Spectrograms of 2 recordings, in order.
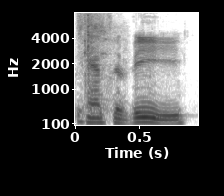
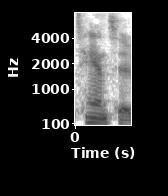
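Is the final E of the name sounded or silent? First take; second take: sounded; silent. First: The final E is sounded as an extra syllable. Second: The final E is silent, with no extra syllable. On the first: The speaker calls it right. "is actually pronounced the Tantive V" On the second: The speaker calls it wrong. "and not the Tantive"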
